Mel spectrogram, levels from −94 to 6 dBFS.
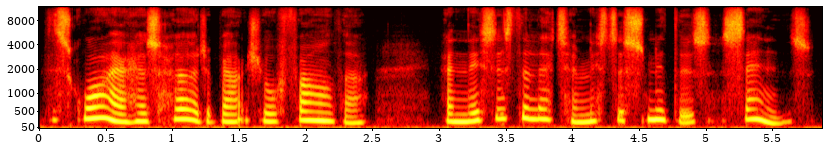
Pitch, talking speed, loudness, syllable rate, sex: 235 Hz, 155 wpm, -17 LUFS, 3.8 syllables/s, female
